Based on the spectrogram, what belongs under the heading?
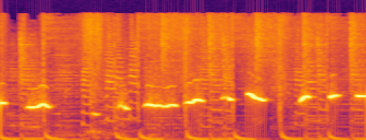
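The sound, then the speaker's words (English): Someone whistles a bright, wavering melody close to the microphone, the notes rising and sliding over a steady, thumping low beat that pulses about twice a second. “I was just reaching the last chord cadence.”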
